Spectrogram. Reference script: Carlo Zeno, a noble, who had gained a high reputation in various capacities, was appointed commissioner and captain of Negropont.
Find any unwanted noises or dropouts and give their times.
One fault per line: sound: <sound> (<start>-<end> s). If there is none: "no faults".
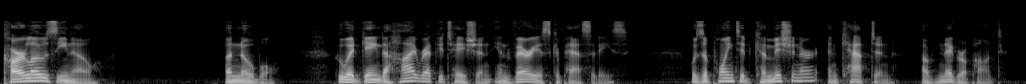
no faults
